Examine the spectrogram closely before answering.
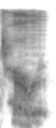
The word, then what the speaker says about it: tarot: um and it's not tarot and it's not well I've heard so many different pronunciation the t is silent because it's French folks it's tarot yes now some people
